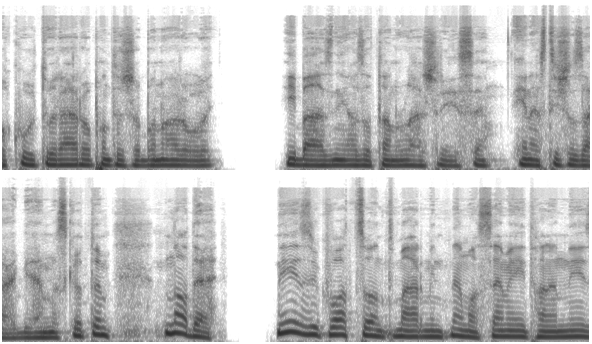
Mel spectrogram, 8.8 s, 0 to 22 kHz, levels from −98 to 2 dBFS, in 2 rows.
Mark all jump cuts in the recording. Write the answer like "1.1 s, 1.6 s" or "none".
none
